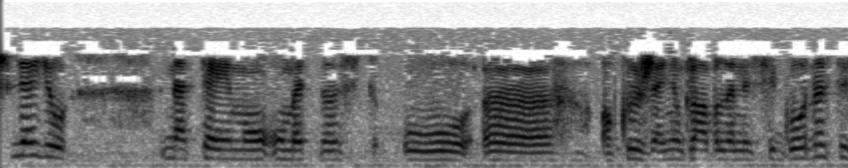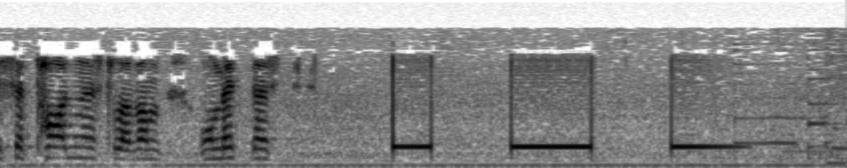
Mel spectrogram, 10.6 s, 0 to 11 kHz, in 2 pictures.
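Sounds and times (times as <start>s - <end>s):
speech: 0.1s - 7.3s
telephone busy signal beeps after a dropped phone call: 7.8s - 10.0s.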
